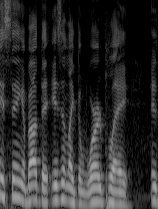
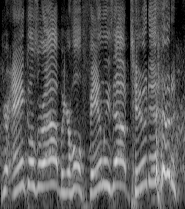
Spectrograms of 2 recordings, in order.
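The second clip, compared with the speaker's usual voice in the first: loud, high-pitched comic yelling; mock outrage; 12 semitones higher, 9 dB louder than usual. Comic scolding audience member he rooted for, mock outraged shout. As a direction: wail your letdown at the top of your range.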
